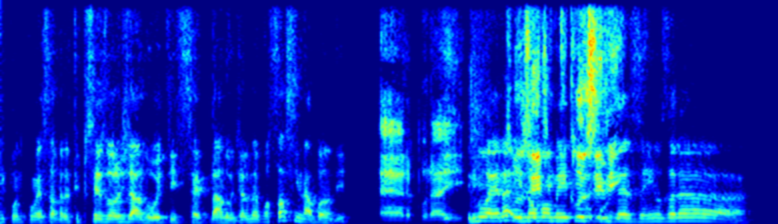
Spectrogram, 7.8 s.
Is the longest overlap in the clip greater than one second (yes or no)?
yes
